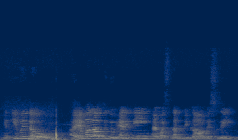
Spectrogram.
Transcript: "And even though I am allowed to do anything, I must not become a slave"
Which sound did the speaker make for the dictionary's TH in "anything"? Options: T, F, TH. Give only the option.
T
